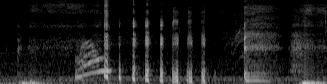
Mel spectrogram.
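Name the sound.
cat meowing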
